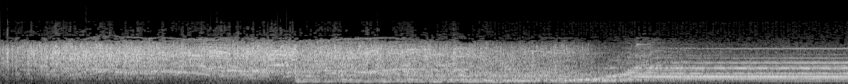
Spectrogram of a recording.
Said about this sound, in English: Now, for that you can applaud.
